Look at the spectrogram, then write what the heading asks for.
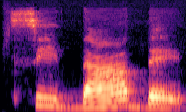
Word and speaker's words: cidade: Cidade. Qual é a sílaba tônica? Da.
